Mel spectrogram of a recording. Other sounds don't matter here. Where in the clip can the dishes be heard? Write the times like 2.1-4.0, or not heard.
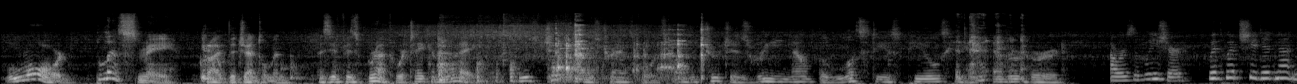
4.3-7.0.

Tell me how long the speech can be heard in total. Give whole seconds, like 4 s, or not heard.
13 s.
